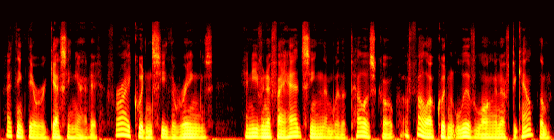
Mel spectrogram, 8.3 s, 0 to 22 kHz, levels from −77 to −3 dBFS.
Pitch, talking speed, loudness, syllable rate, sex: 95 Hz, 230 wpm, -17 LUFS, 5.3 syllables/s, male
